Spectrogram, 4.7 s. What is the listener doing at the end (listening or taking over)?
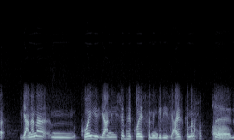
listening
